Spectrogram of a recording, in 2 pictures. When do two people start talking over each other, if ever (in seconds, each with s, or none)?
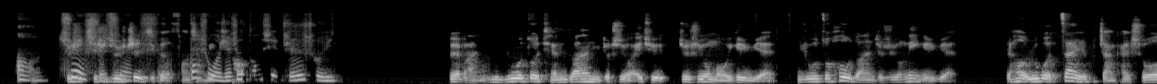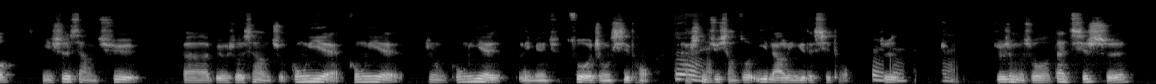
0.6 s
